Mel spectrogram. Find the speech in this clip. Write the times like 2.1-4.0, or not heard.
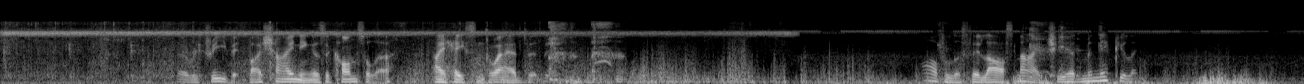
1.8-5.5, 9.2-11.3.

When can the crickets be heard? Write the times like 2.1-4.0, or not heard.
0.0-13.0.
